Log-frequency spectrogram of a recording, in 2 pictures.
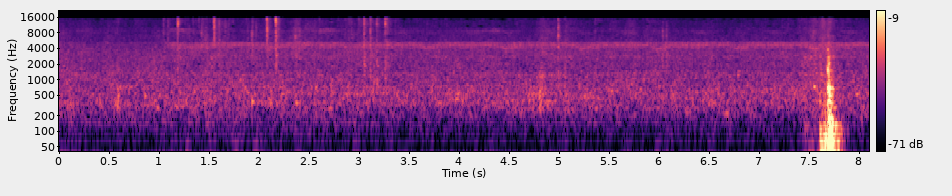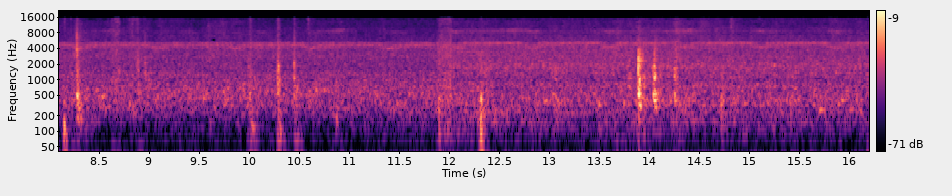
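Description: Scattered light clicks and knocks, with one heavier thump about eight seconds in. A steady high-pitched tone runs in the background from about a second in.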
